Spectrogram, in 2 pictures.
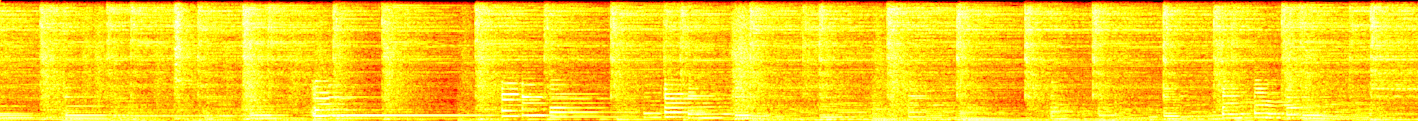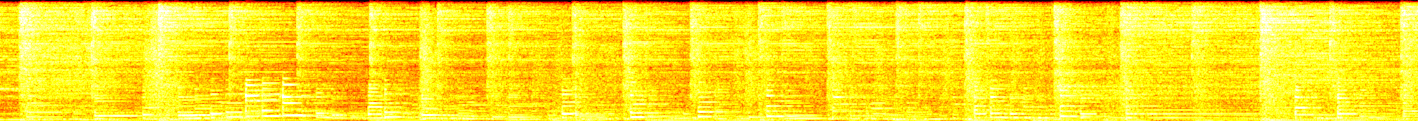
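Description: Jazz trio playing live: an electric archtop guitar plays a melodic line over plucked upright double bass and a drum kit keeping steady time.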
